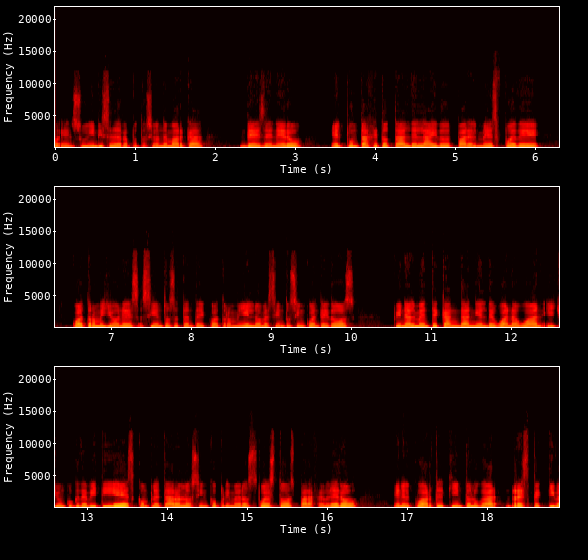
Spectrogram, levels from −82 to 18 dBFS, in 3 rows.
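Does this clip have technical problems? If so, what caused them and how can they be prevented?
Yes: short concealed packet loss at 4.87, 13.28, 15.24, 17.40 and 18.28 s. Each time about 40 ms went missing and was filled by extending the preceding sound, heard as a brief smear or wobble. On a spectrogram each shows as a short stretch of repeated or blurred texture. Preventing it needs a steadier network path or a larger jitter buffer, so late packets still arrive in time.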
